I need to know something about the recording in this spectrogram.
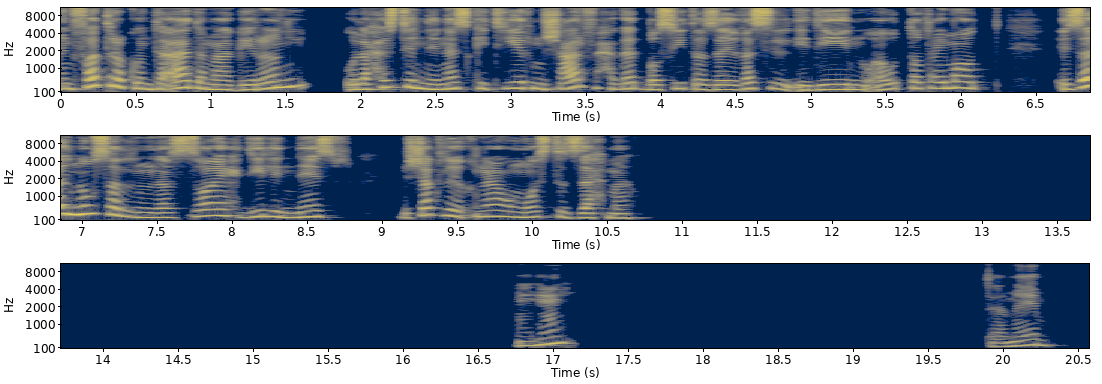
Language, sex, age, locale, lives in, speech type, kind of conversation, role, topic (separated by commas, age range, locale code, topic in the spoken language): Arabic, female, 40-44, ar-EG, Egypt, read, expert-assistant, asker, لو عايزين نوصل نصايح الصحة للناس في المناطق الشعبية، نمشي بإيه نظام أو خطة؟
